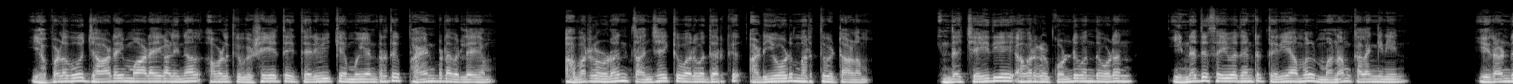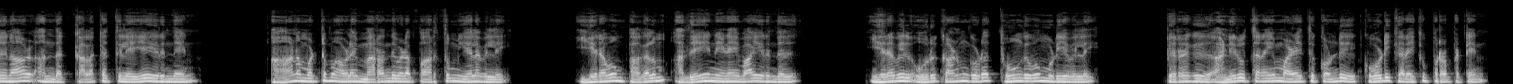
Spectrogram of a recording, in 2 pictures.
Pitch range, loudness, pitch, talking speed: 120-145 Hz, -13 LUFS, 130 Hz, 100 wpm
